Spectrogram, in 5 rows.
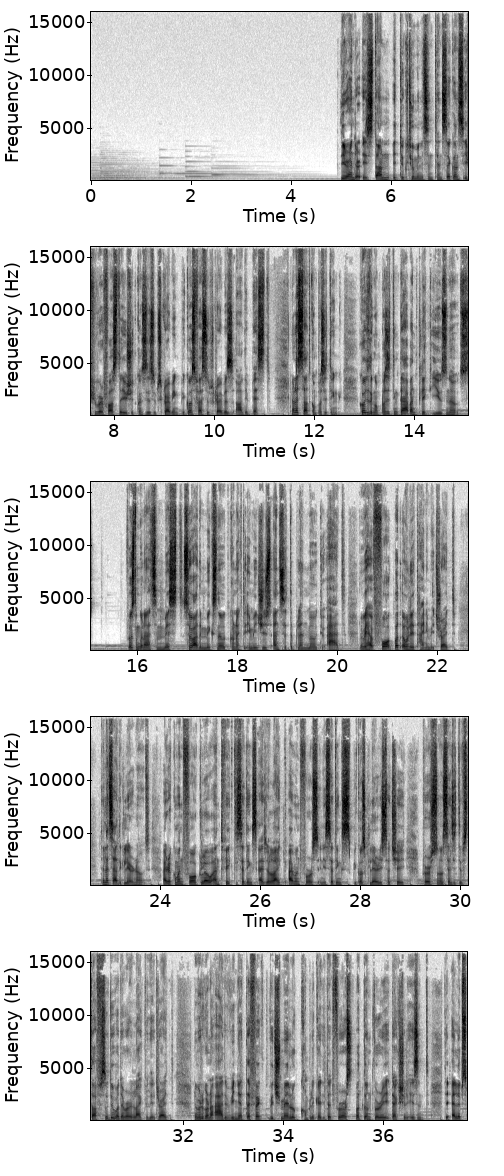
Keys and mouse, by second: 11.9 z, 13.3 z, 15.0 click, 16.7 shift+a, 18.5 click, 19.3-20.3 drag, 20.7 ctrl+shift+click, 21.2-22.8 drag, 23.1 shift+a, 24.9 click, 24.9 middle click, 25.1 click, 25.4 click, 25.9 middle click, 27.1 click, 27.2 middle click, 27.7 click, 28.1 click, 28.2 click, 28.3 middle click, 28.4 click, 28.5 click, 28.7 click, 28.8 click, 29.0 middle click, 29.3 middle click, 30.0 middle click, 30.1 middle click, 30.2 middle click, 30.4 middle click, 30.6 middle click, 30.7 click, 31.6 click, 32.7 middle click, 32.9 click, 33.9 shift+a, 33.9 l, 34.1 shift+a, 34.7 click, 35.0 click, 35.0 shift+a, 35.6 click, 35.7 click, 36.3 click, 37.0 click.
